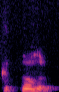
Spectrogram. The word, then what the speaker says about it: Cthulhu: And he corrected me and he said, "No, it's pronounced Cthulhu."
